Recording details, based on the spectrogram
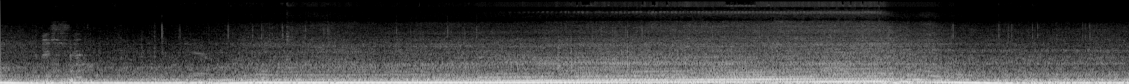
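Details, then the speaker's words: Porsche 914, newly built 2056 cc engine, dual throttle body MegaSquirt EFI, performance cam, enlarged valves, Tangerine Racing exhaust, 123Ignition, road test in basic tune: throaty note climbing through revs, dropping on the shift; strong, normal running. "the sound of the this setup is very good nice and throaty the car accelerates good with lots of torque up to high rpm"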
